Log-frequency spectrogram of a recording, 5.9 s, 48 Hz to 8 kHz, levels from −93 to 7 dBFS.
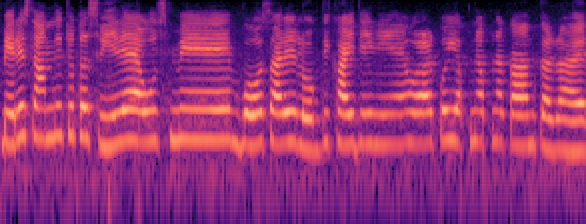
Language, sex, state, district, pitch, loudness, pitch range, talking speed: Urdu, female, Andhra Pradesh, Anantapur, 305 Hz, -16 LUFS, 290-325 Hz, 215 wpm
